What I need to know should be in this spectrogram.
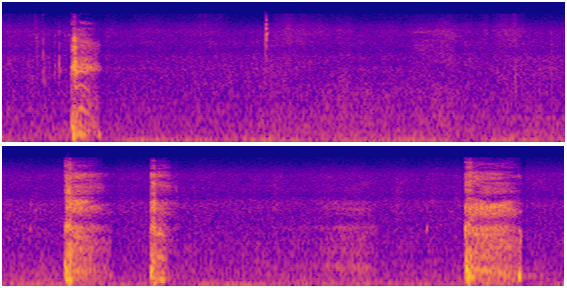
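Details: Severe cough: four harsh, forceful coughs separated by pauses in a quiet room.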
